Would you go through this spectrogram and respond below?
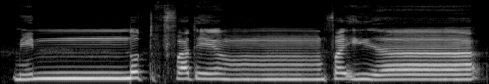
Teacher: پڑھیں گے، من نطفۃ فإذا، میم کو نون سے ملائیں گے، نون ساکن کے بعد نون مشدد ہے، غنہ ہوگا، 2 سے 3 سیکنڈ ناک میں آواز کو ٹھہرائیں گے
